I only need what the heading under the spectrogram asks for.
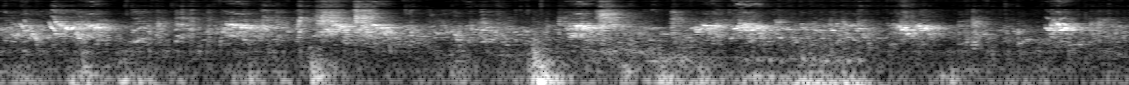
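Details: Several pet budgerigars in their home play area chatter together: warbling, scratchy notes and short squawks in overlapping bursts, with faint low thumps of movement beneath.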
